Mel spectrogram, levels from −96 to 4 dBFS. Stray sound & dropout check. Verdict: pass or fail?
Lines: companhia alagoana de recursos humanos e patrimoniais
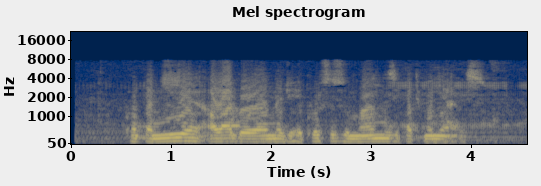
pass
